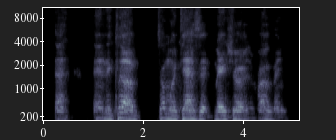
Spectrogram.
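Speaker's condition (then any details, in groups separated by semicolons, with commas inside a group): ALS/MND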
